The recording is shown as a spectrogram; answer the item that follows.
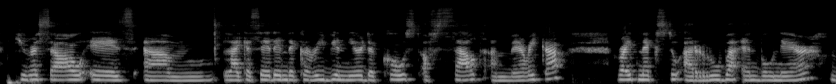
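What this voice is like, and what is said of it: Caribbean accent with rolled R. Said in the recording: “You're hearing an accent. I can roll my R because I was born and raised in the Dutch Caribbean island of Curaçao.”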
